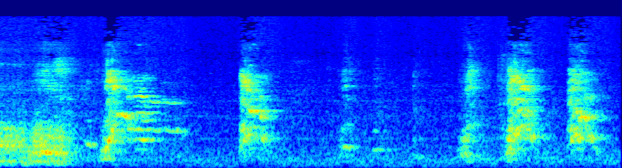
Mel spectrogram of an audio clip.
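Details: Female Boston Terrier puppy, usually calm, barking excitedly indoors at something on TV: about seven sharp barks and higher yelps in irregular bursts over five seconds.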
